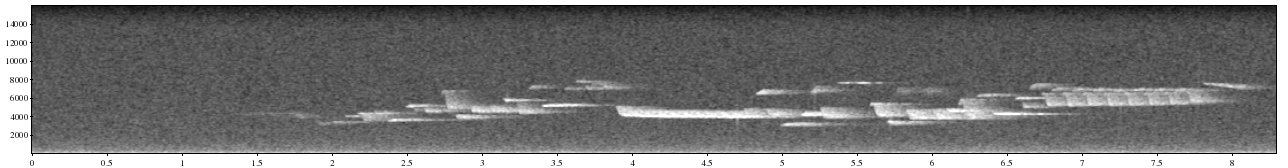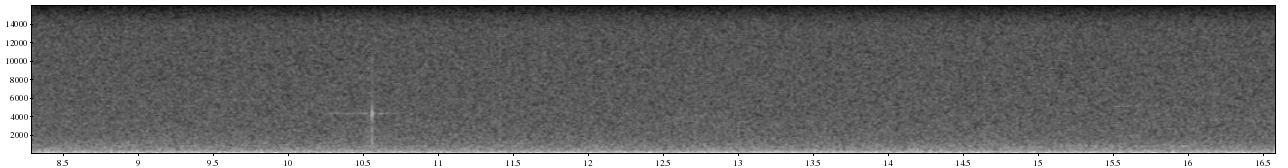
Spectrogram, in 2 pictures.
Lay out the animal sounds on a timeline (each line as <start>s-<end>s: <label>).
1.4s-8.3s: Winter Wren (Troglodytes hiemalis)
